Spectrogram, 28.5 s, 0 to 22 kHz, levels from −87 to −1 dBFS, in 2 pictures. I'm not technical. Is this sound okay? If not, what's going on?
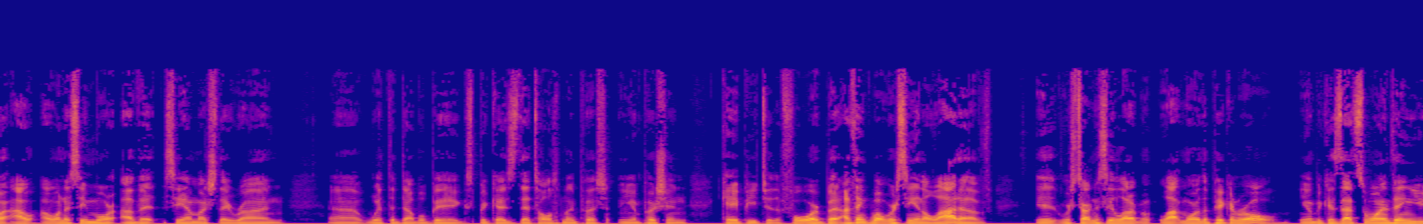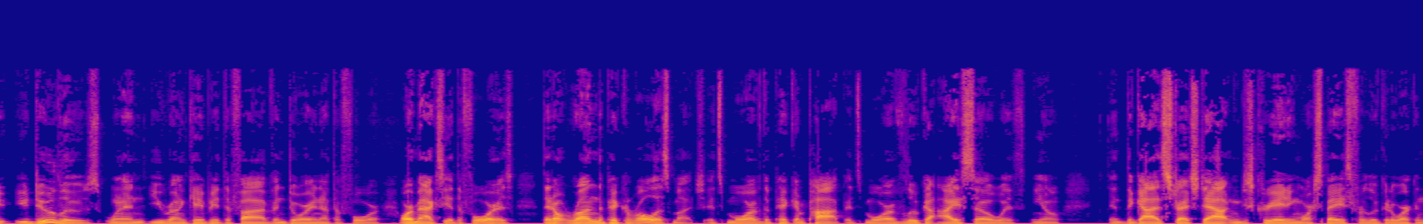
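No, though you won't hear the problem. This speech sounds normal from start to finish, but the whole recording sits slightly off its centre line, a fault called DC offset. That wastes some loudness room and adds a silent, steady push at the lowest frequencies.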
